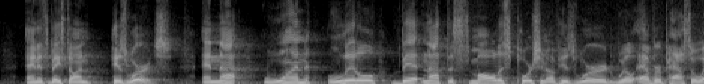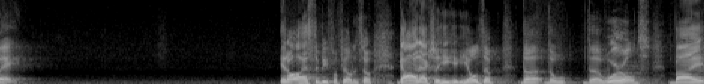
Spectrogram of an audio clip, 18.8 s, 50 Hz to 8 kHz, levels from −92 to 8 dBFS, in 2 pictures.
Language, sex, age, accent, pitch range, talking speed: English, male, 50-69, American, 140-175 Hz, 130 wpm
